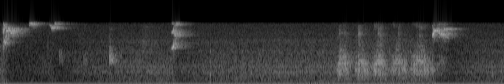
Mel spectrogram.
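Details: Pet Cape Parrot making silly sounds indoors: several short, shrill squawks spaced a second or so apart, with a softer muttering chatter between them and faint room noise.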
